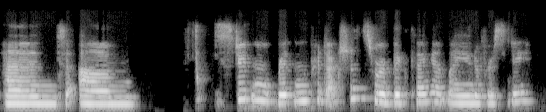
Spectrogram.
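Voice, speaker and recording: A woman's voice: fairly high pitch, normal speed, darkish tone. A woman chatting casually as a participant in a conference discussion, heard over a video call. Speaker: panel participant, conference staffer. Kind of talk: casual chat. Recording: slightly dull video-call audio.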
